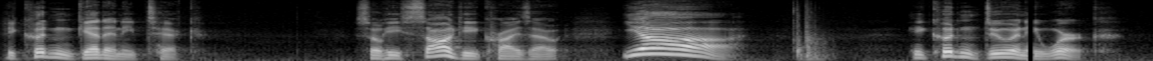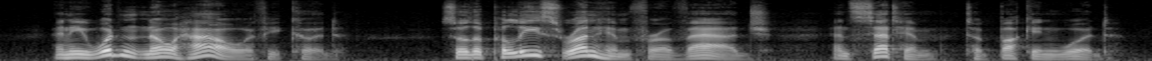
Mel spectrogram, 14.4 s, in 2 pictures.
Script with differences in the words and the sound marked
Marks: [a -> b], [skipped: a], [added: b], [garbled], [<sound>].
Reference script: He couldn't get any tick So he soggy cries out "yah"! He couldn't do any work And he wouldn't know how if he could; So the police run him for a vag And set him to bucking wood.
He couldn't get any tick So he soggy cries out "yah"! [squeak] He couldn't do any [dropout] work And he wouldn't know how if he could; So the police run him for a vag And set him to bucking wood.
